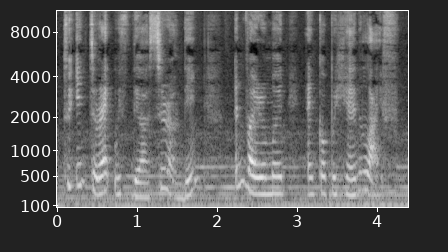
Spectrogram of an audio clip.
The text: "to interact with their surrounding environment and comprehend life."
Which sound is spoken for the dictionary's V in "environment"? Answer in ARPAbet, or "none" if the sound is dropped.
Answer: V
